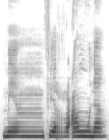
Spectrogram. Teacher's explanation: کلمت من کے آخری میں نون ساکن ہے، پھر حرف الفا ہے کلمت فرعون، یہاں حکم ہے اخفاء تو ہم یہ حکم کو غنہ کے ساتھ ادا کریں گے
